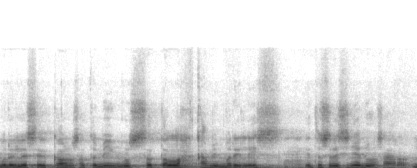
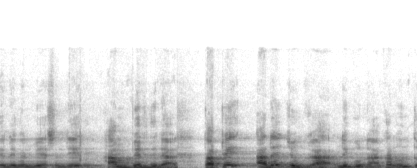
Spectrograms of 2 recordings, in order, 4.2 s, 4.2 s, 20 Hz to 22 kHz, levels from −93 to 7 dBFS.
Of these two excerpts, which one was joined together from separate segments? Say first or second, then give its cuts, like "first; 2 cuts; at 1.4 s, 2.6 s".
second; 1 cut; at 1.8 s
